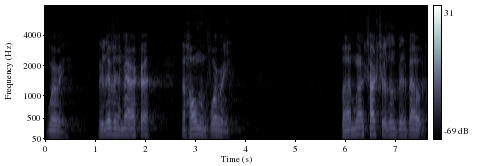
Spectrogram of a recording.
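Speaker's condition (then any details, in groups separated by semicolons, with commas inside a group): Parkinson's disease; Parkinson's attacks muscles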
